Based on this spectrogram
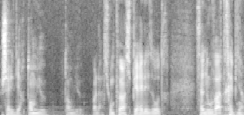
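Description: A man talks very fast at a medium pitch. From northern France, Dunkirk area. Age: 40s. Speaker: CEO of a mortgage broker. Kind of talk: interview. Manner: halting, many repetitions.

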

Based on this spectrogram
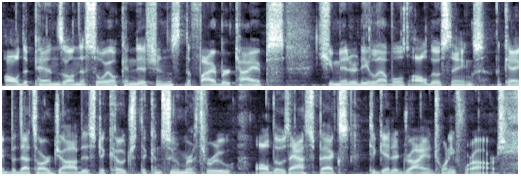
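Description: Fairly low-pitched, a man talks at a moderate pace with fairly even intonation and very even loudness over noticeable background noise. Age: 50s. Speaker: carpet cleaning business owner. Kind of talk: interview.

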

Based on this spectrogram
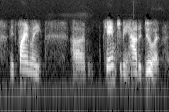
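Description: At a fairly quick pace, a man talks in a plain, everyday voice with fairly even intonation. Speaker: aerobatic pilot, flight experience business owner. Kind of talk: interview.

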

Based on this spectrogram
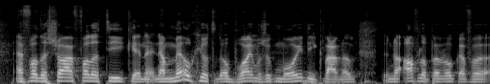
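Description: A man's fairly high voice, very fast pace and fairly even intonation. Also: hardly any pauses. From eastern Netherlands. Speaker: football journalist. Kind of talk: casual chat.

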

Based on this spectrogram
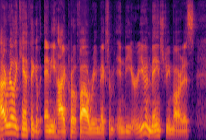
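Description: This is an unremarkable speaking voice: a man at a medium pitch with an American accent and lively intonation. The recording is very clean, with a silent background. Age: 40s. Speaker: music podcast co-host. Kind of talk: casual chat.

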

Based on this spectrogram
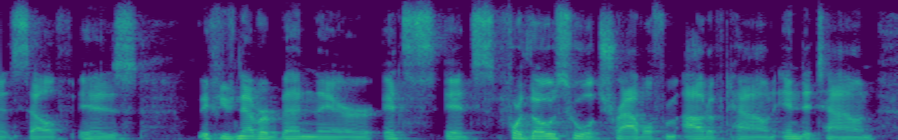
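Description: Pitch varies in an ordinary way here. It is a plain, everyday voice. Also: man. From Michigan, US Midwest. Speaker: NFL reporter. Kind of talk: casual interview.

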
